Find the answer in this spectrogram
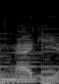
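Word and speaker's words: Maggey: However, the defendant's name is actually spelled Maggie, the Y at the end instead of the IE. It's so weird, like trying to say Maggie and Maggie, and they're both pronounced the same.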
